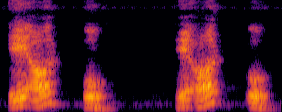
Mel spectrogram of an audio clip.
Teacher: संवृत स्वर के अपेक्षा थोड़ा ज्यादा मुंह खुलता है। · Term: अर्ध संवृत स्वर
